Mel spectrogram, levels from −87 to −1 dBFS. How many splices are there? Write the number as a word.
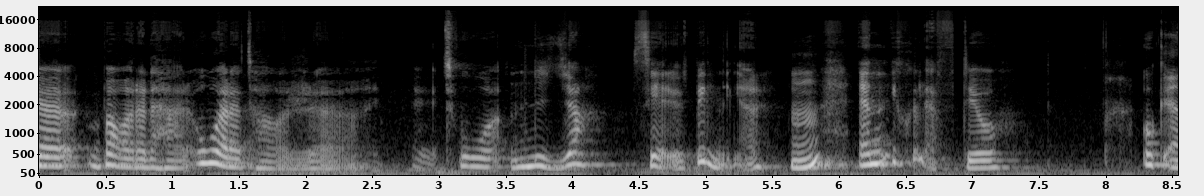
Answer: one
